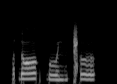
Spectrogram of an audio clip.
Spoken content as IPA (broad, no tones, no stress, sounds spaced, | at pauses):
ɗ ɔ k͡p u nʲ ǁ ʊ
